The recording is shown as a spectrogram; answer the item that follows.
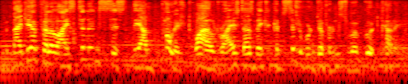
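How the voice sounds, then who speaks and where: An actor playing a genteel, pedantic English army major with a British accent and a pompous, chummy manner in an old mystery film. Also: male voice, on the high side, expressive, fast talker, over loud music, lightly acted. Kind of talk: 1940s mystery film acting.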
